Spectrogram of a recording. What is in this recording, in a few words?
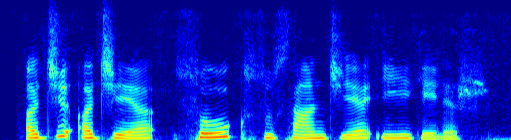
aci phrase, essential turkish words phrases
